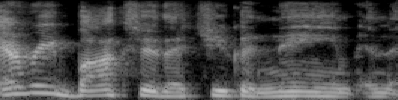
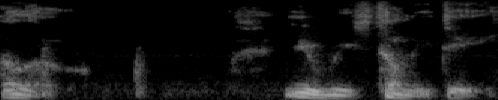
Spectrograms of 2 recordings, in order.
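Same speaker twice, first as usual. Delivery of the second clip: very deep, level monotone, stress on D; 7 semitones lower, 10 dB quieter than usual. Acting out a voicemail greeting in Tony D's deep monotone voice. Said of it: "I hear this monotone voice, so deep".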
